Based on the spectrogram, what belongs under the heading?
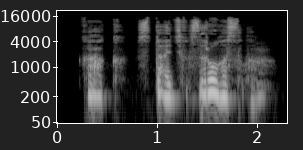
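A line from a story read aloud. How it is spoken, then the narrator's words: Trembling voice. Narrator (Russian): дрожащим голосом повторила Селеста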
